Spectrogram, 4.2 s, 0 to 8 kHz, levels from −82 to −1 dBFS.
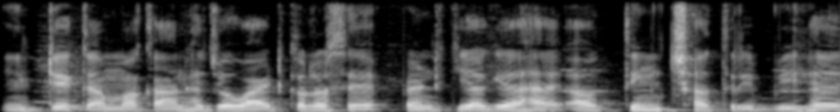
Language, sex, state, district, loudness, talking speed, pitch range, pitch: Hindi, male, Jharkhand, Palamu, -15 LUFS, 245 wpm, 160-170 Hz, 165 Hz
